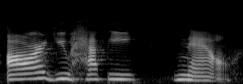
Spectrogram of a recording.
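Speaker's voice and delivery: each word dragged out slowly; slow, drawn-out bitter question. Acted. Wife to husband at his peak, slow and bitter. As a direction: let it hang, slow and bitter.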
